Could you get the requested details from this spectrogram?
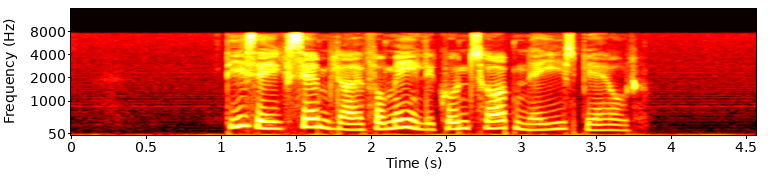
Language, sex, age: Danish, female, 48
